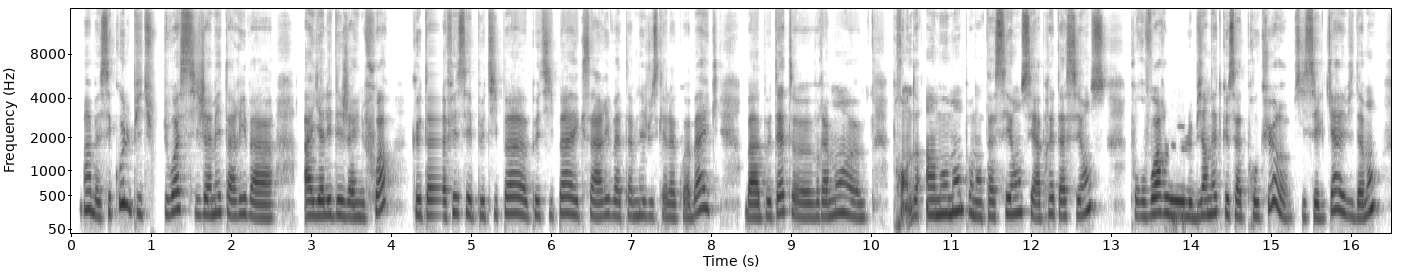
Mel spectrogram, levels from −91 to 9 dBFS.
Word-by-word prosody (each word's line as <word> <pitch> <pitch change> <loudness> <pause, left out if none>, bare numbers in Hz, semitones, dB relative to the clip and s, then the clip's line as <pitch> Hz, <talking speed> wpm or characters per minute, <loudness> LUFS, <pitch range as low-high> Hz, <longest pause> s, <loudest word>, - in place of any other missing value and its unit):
Ah 290 0 +3
bah 220 -6 0
c'est 220 +5 -2
cool. 370 +4 +4
Puis 245 -4 -6
tu 230 - -7 0.2
vois, 265 +4 +3
si 285 -6 -2
jamais 230 +2 +1
tu 250 - -5
arrives 220 +1 -1
à 185 -2 +2 0.4
à 205 - +5
y 210 - +4
aller 215 +1 +3
déjà 210 -2 +1
une 190 0 -3
fois, 270 - 0 0.2
que 225 - 0
tu 220 0 -1
as 215 -1 -1
fait 240 +4 -2
ces 235 -1 0
petits 210 +1 -6
pas, 235 0 +1
heu, - - -10
petits 210 0 -6
pas 240 +1 +1
et 215 - -1
que 215 - -14
ça 215 -5 -1
arrive 215 +3 -2
à 200 - -2
t'amener 205 0 -5
jusqu'à 200 -1 -6
l'aquabike. 260 +11 -2 0.3
Bah 185 -1 +6
peut-être, 235 +7 0
heu, 190 -4 -1
vraiment, 200 +5 -1
heu, 190 -1 -4 0.3
prendre 215 -1 -2
un 220 - +3
moment 235 +4 +4
pendant 230 -7 -2
ta 200 +1 -2
séance 235 +5 +2
et - - 0
après 185 +5 -1
ta 205 -2 -1
séance, 270 +11 -1 0.3
pour 205 -2 -4
voir 240 +4 +5
le 210 -3 +6
le 195 - +2
bien-être 220 +6 0
que 235 -2 0
ça 210 -3 +2
te - - -22
procure, 205 - 0
si 190 - -8
c'est 185 +1 +1
le 175 - -11
cas 280 +9 +1
évidemment. 235 - +1
220 Hz, 235 wpm, -24 LUFS, 200-240 Hz, 0.4 s, Bah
